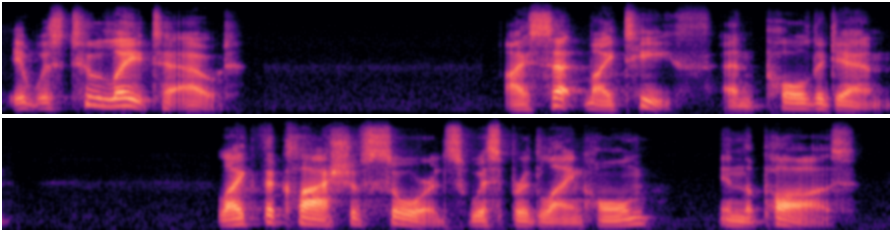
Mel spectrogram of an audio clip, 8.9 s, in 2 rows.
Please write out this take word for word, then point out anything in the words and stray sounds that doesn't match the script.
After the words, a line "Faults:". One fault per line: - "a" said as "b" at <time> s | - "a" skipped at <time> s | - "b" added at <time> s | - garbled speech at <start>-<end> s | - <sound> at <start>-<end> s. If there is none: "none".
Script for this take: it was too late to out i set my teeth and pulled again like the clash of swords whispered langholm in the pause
it was too late to out i set my teeth and pulled again like the clash of swords whispered langholm in the pause
Faults:
none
